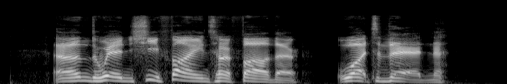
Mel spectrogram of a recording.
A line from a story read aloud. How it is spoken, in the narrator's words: King Arvang roared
